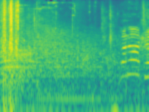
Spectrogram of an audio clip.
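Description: Rapid bursts of submachine gun fire in the World War II shooter Battlefield V, loud and near at first, then thinning into scattered shots with a metallic whine toward the end.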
